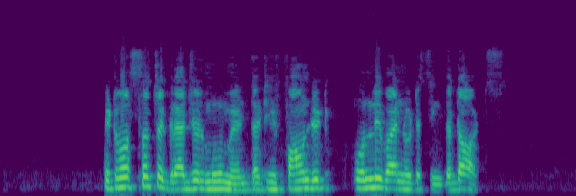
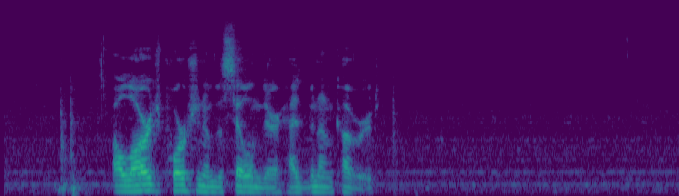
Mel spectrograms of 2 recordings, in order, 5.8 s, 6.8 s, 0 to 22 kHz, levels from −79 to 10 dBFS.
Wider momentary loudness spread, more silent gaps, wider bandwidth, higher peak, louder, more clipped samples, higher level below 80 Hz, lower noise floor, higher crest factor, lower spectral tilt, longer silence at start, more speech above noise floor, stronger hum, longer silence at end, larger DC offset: second, 8 LU vs 24 LU; neither; second, 7.6 kHz vs 13.5 kHz; first, 0 dBFS vs -10 dBFS; first, -14 LUFS vs -30 LUFS; neither; first, -56 dBFS vs -68 dBFS; first, -70 dBFS vs -60 dBFS; second, 14 dB vs 24 dB; first, -8 dB/octave vs -5.5 dB/octave; first, 1.05 s vs 0.6 s; first, 57 dB vs 31 dB; neither; second, 1 s vs 3.05 s; neither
